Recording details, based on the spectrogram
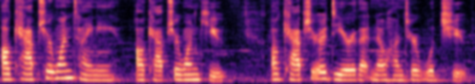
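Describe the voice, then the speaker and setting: A woman's voice: fairly low pitch, fairly even intonation, a little slow. A woman on staff reading a rhyming storybook aloud.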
